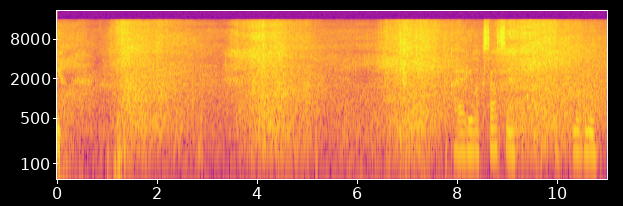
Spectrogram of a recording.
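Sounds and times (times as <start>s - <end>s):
wind on microphone: 0.0s - 8.2s
waves washing onto pebble beach: 0.0s - 11.0s.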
